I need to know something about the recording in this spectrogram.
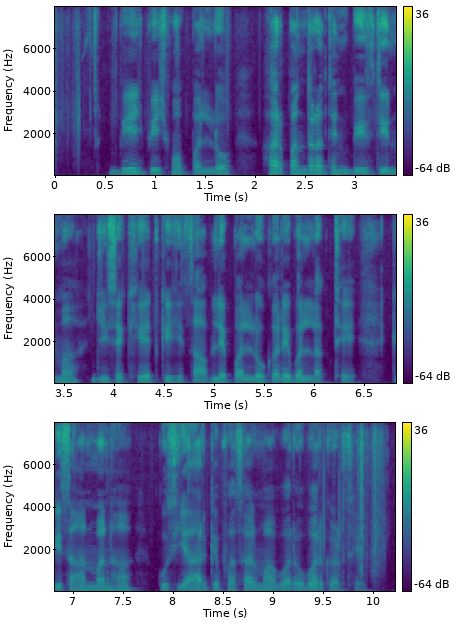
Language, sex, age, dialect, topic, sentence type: Chhattisgarhi, male, 18-24, Western/Budati/Khatahi, banking, statement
